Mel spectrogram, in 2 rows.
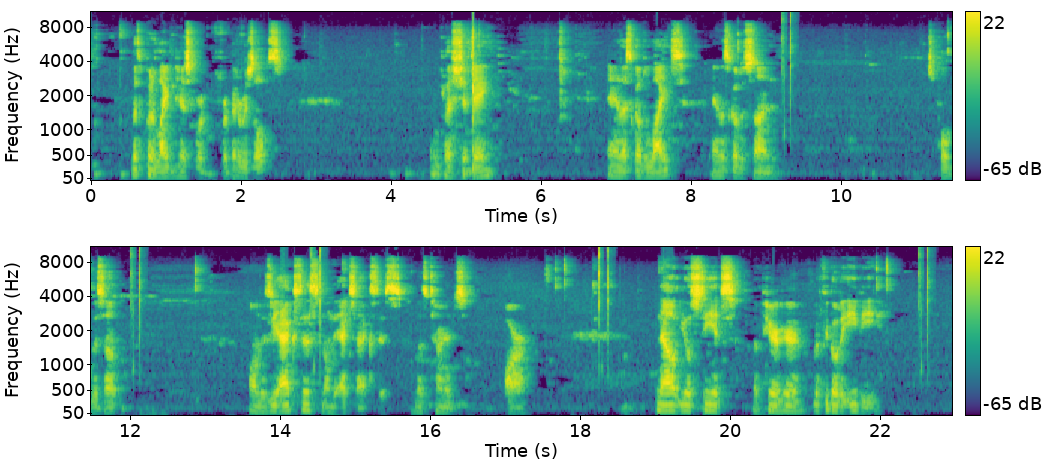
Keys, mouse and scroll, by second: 0.0-0.5 scroll down 1, 0.7 shift+middle click, 2.1 middle click, 3.2 middle click, 5.7 shift+a, 10.9-12.0 scroll down 1, 12.1 click, 14.5 click, 15.7 scroll up 1, 17.2 r, 19.3 shift+middle click, 22.6 click.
